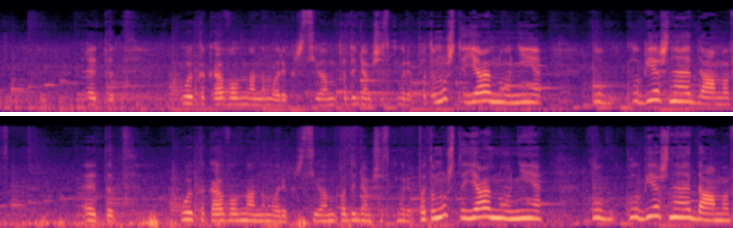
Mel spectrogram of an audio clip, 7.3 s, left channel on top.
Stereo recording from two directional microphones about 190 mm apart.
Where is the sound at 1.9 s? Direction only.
10° right (ahead or behind).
